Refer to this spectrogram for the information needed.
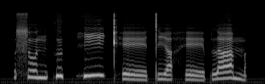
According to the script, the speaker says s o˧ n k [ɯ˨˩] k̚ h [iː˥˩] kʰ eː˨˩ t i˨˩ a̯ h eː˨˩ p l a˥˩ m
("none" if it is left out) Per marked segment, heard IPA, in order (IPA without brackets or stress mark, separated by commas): ɯ˥˩, iː˥˩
